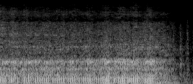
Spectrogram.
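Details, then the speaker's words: 1985 Pongrass Wave Rider boat after restoration, freshly serviced petrol inboard that starts easily; steady, even low burble with a clean firing rhythm, fading at the end; normal running. "when you start this motor starts up quite easy"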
